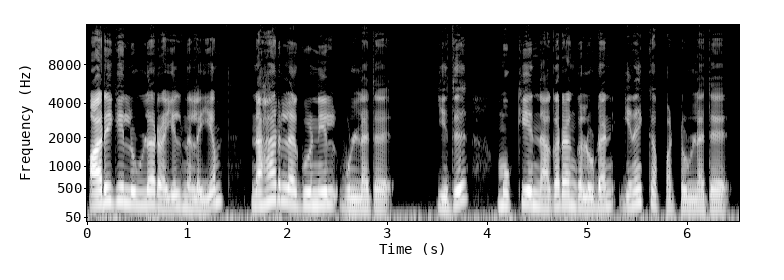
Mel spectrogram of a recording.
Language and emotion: Tamil, neutral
